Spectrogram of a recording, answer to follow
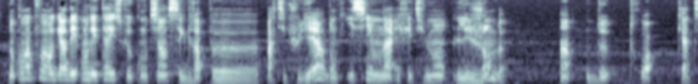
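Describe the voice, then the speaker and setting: A man's voice: medium pitch, a bit bright. A man giving a casual unboxing review of miniature figures, talking with many hesitations and fillers. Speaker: wargaming hobby reviewer.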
